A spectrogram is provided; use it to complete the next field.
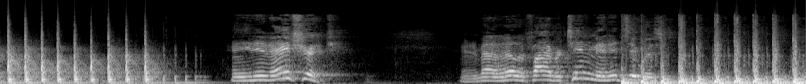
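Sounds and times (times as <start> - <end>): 
knocking on a door: 0.0 - 2.1, 6.2 - 8.0
speech: 2.3 - 3.4, 4.6 - 6.7.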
